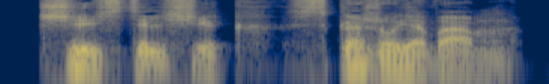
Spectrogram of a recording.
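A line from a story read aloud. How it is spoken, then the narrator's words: Hoarse mutter. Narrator (Russian): хрипло пробурчал он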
